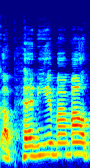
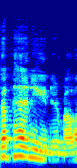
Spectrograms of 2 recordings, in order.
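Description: First: Incredulous. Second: Said in the usual way. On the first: Retold or imitated. Repeating nurse's words in disbelief.

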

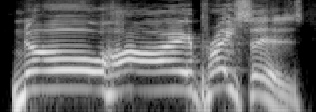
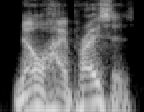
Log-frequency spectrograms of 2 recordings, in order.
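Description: First: High, slow drawn-out shout; mock shout. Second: Said in the usual way. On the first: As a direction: bellow it like a decree. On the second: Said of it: "a law that says".

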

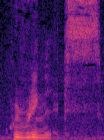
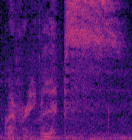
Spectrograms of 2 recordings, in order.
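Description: First: Said in the usual way. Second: Soft, unvoiced-sounding whisper for effect; hushed dramatic repeat. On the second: Shown as a demonstration. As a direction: whisper it as a creepy echo.

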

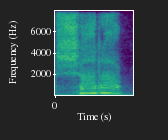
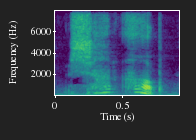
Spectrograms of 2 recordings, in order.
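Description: First: Hushed, unvoiced self-scolding; whispered. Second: Pitched-up frantic repeat; higher, rising. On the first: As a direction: whisper it to yourself. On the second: Acted. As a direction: push it up high in panic. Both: Inner voice scolding himself.

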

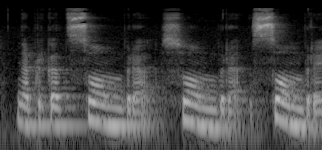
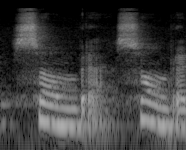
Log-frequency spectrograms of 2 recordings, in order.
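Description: First: Сомбра with a hard clear Ukrainian с; plain Ukrainian s. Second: Сомбра with a soft lisping с; softer lisped s. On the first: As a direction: say сомбра with a sharp с. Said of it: "як с". (сомбра з твердим українським с) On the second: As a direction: lisp the с in сомбра gently. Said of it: "м'якше так, е, шепеляві". (сомбра з м'яким шепелявим с) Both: Shown as a demonstration.

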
